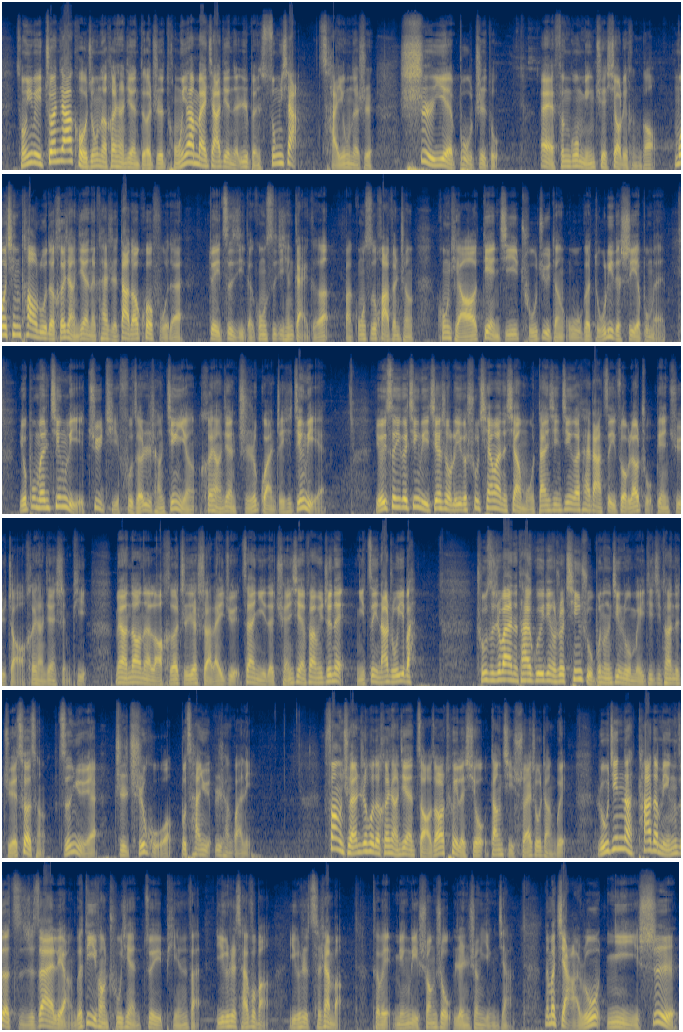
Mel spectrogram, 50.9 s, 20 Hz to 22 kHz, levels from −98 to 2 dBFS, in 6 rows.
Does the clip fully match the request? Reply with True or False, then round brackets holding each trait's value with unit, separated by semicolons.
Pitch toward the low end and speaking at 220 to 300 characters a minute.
False (105 Hz; 330 characters per minute)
